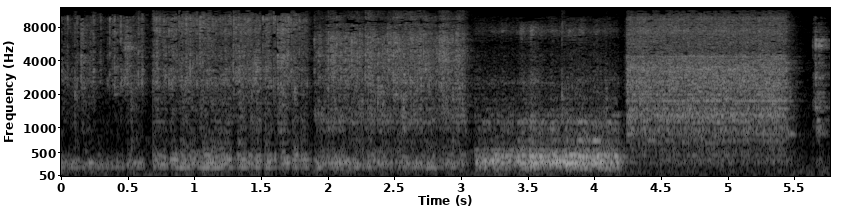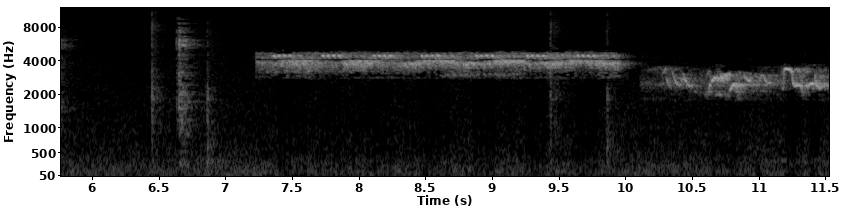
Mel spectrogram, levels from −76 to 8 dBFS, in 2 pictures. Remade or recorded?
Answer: recorded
